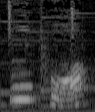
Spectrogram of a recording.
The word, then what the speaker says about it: 巫婆: Then pe plus o is a little tricky. It makes the sound po, not po, but po, as in 巫婆, which, 巫婆. I don't know why, it's just one of those pronunciation things you need to learn.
